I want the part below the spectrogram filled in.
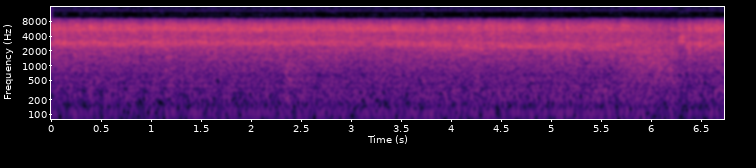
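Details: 1957 Harley-Davidson Panhead V-twin, first start after sitting a very long time, rebuilt Linkert carburetor, points set, started with ether: loud ragged lumpy running, no steady idle, smoking a little; rough running after long storage.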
